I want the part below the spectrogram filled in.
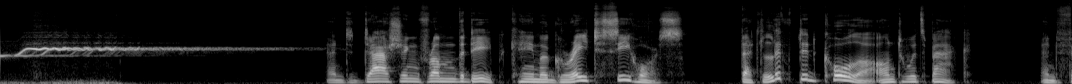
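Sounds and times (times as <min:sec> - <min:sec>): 
person whistling: 0:00.0 - 0:03.0
speech: 0:03.3 - 0:09.7, 0:10.4 - 0:10.7.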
